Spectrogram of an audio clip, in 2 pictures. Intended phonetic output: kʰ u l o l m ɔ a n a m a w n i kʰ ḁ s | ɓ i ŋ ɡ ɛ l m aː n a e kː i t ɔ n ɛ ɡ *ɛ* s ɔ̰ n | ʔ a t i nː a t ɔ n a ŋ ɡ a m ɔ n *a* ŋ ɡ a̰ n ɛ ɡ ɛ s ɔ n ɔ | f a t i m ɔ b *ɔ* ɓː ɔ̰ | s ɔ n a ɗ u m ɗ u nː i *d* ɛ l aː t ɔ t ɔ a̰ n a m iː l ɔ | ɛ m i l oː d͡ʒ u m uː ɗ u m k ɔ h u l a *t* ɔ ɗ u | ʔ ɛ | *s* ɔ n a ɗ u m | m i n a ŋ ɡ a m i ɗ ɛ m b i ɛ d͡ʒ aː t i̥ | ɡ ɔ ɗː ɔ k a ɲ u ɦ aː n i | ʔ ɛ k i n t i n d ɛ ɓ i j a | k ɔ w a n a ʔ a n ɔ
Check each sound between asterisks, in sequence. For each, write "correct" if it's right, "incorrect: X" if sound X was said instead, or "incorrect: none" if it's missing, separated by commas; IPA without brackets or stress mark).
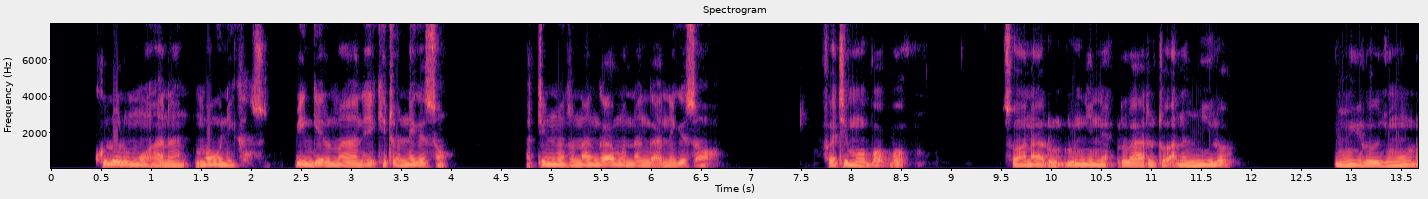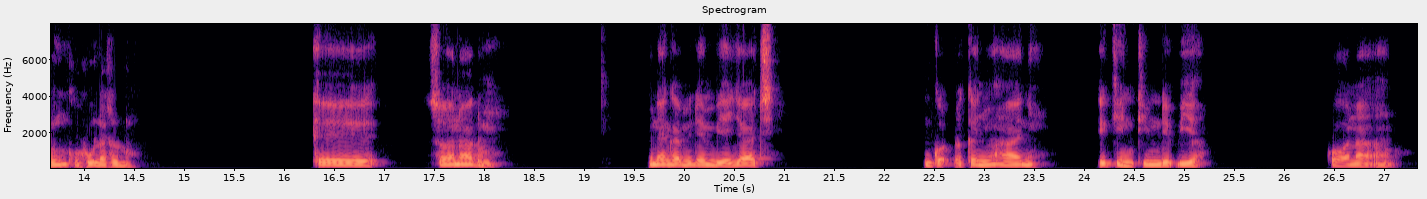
correct, correct, correct, incorrect: n, correct, correct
